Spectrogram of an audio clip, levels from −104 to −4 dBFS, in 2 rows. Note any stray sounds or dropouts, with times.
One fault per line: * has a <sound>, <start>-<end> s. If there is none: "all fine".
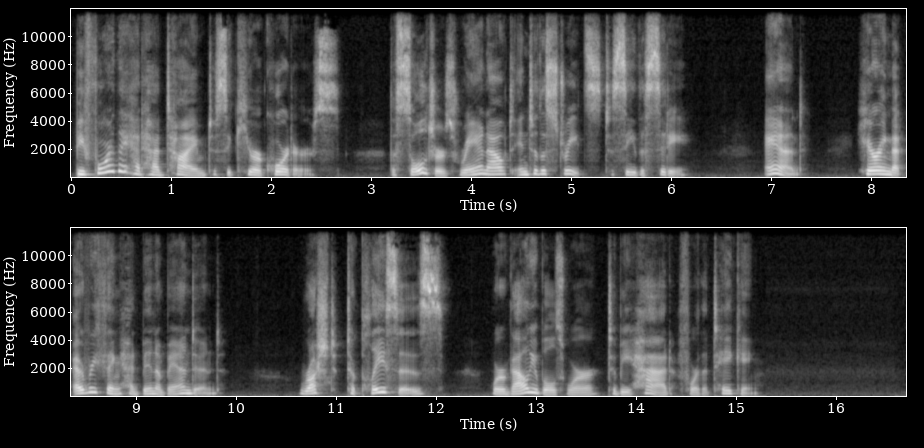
all fine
